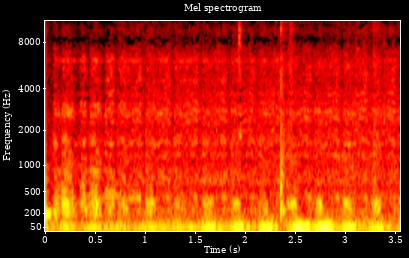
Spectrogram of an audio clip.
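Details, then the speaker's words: Ford Transit Connect, 141,000 miles, crank no start, camshaft-crankshaft correlation fault: fast, light, even cranking about three and a half beats a second, no compression resistance; cam belt teeth stripped, engine damage. "that sounds like no compression to me"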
